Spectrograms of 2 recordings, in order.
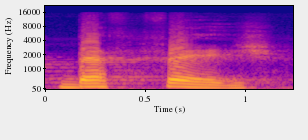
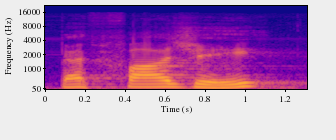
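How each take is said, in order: First: The name ends without an 'ee' vowel sound. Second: The name ends with an 'ee' vowel sound. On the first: "I pronounce the city Bethphage"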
